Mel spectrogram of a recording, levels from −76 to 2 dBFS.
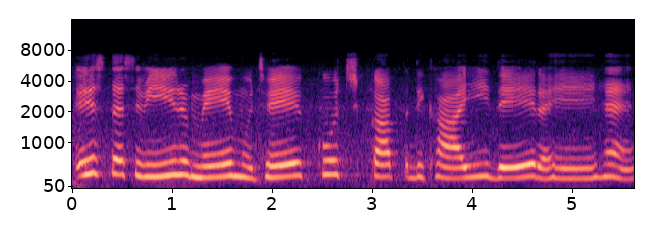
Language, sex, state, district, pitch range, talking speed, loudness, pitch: Hindi, female, Madhya Pradesh, Katni, 240-280 Hz, 105 wpm, -13 LUFS, 260 Hz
